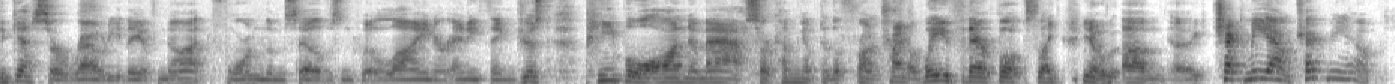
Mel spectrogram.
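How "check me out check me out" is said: shouting, higher. Voicing rowdy guests waving their books at the desk: yelling. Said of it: ""You don't have to yell,"".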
